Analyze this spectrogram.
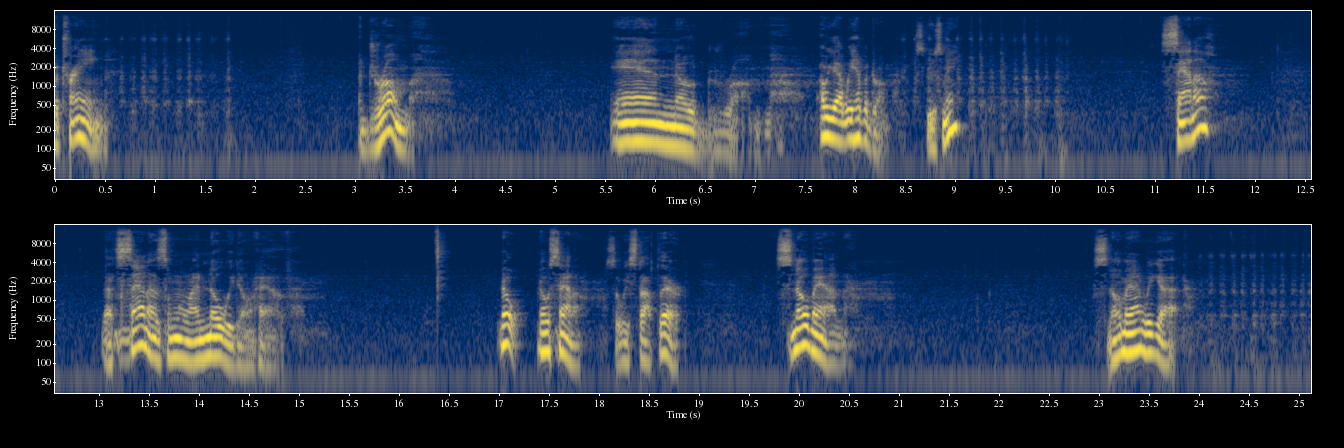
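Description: A coin scrapes across a scratch card.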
